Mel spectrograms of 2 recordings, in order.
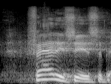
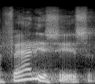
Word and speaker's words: Pharisees: Pharisees, 액센트가 Pharisees 그래요.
